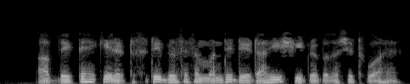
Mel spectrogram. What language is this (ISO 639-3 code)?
hin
